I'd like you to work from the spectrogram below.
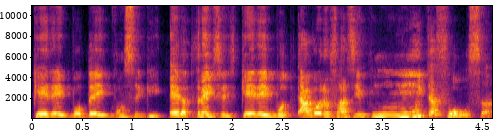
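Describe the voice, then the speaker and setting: A woman talks in a medium-pitched voice, keeping to a moderate pace. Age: 60s. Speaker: businesswoman and senior blogger. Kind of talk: documentary interview testimony.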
